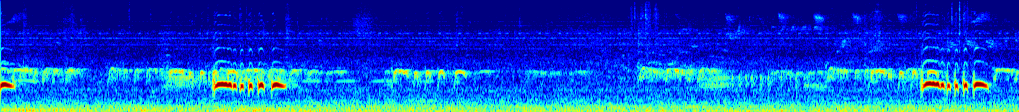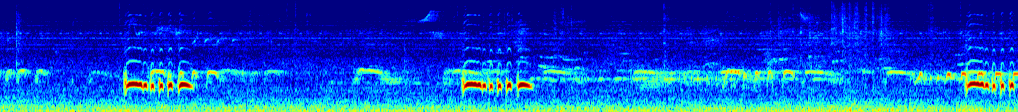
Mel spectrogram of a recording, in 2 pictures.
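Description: Zebra dove (perkutut) singing its rapid, trilled coo phrase about five times, each phrase about half a second long and several seconds apart. Fainter, higher bird chirps carry on between the phrases.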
